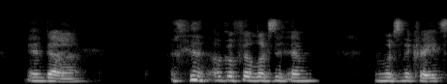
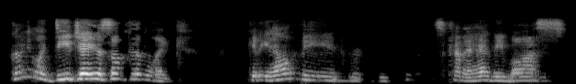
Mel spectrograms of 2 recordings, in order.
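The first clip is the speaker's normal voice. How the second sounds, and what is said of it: Put-on New York accent. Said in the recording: “what was his accent again? Was it Boston? Oh, it was New York.”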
